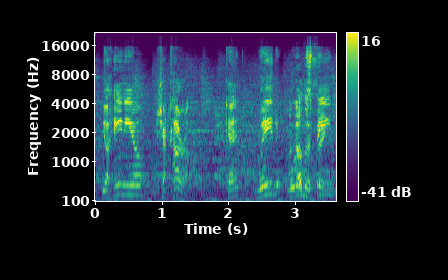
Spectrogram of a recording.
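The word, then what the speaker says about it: Eugenio Chacarra: Oh, actually, I have this pronunciation correct. Eugenio Shakara.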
